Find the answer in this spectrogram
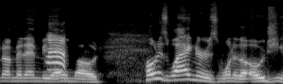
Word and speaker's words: Honus Wagner: one of the almost I almost said Honus Vagner just because it's spelled the same I'm in NBA mode Honus Wagner is one of the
